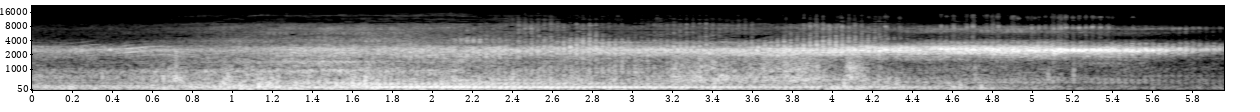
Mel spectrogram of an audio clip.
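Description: A vehicle driving on a road, heard from on board: a low engine hum through the middle and a steady high hiss that grows louder and then drops off sharply near the end.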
